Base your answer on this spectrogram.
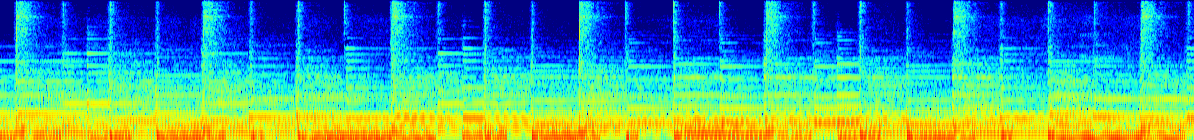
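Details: Steady keyboard and piano music with a regular beat and repeated chords; no animal sound.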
